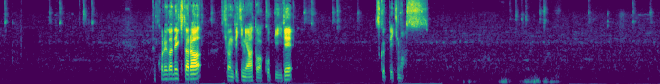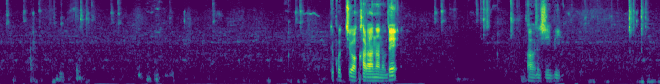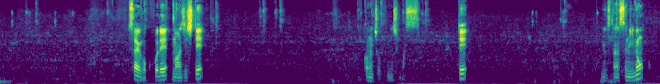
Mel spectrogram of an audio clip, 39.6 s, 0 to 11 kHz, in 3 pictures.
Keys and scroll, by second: 10.1 ctrl+c, 10.3 ctrl+v, 14.8 ctrl+c, 15.0 ctrl+v, 22.8-24.9 typing, 23.6 Tab, 24.0 Tab, 25.5 Tab, 26.1 Return, 26.1 BackSpace, 27.2 typing, 29.6-31.2 typing, 39.4-39.6 typing.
